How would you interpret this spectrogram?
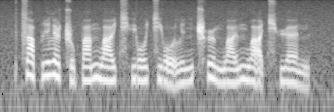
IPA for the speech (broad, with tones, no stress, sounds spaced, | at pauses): t͡s ä˥˩ p i˥ l e˨ ɪ̯ ʈ͡ʂ ṵ˨˩ p ä˧˥ n̪ w a˧˥ ɪ̯ t͡ɕʰ j o˧˥ ʊ̯ t͡ɕ j o̰˨˩ ʊ̯ l i˧˥ ŋ ʈ͡ʂʰ ɻ̩˥˩ n̪ w a˧˥ ɪ̯ n̪ w ä̰˨˩ t͡ɕʰ ɥ ɛ˥˩ n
